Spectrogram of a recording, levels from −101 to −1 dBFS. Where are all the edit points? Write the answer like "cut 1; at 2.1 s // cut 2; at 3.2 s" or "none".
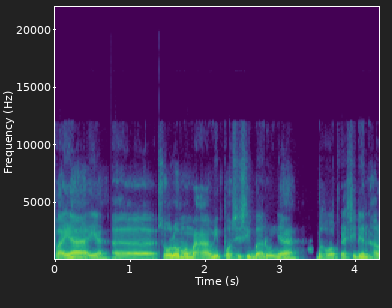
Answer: cut 1; at 1.0 s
